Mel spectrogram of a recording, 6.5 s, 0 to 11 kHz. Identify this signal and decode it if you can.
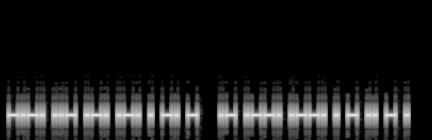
Morse code, heard as a keyed tone, about 25 wpm, 600 Hz. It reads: CURRENT APPETITE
